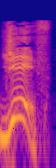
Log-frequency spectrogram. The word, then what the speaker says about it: GIF: and I say GIF. I know that most of them are thinking, GIF, what an idiot. It's obviously it's GIF. It's not, it's pronounced GIF, but most people don't know that.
